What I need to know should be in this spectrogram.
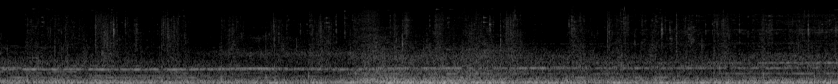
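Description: Heavy footsteps crunch on frosty ground.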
